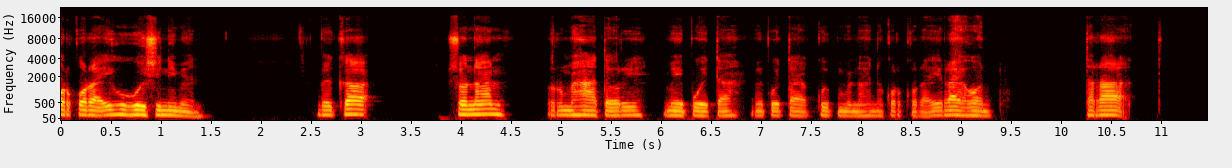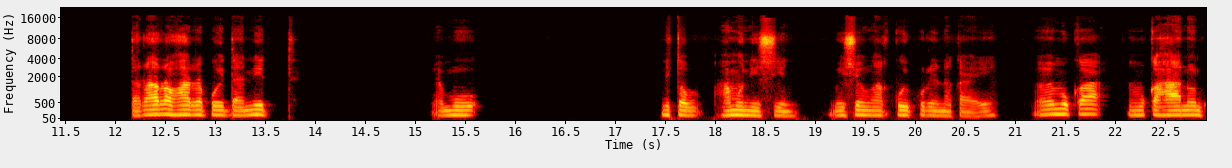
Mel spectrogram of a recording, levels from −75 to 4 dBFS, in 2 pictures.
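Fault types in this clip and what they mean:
generation loss: Swirly, hollow, smeared speech with blurred attacks and nothing above 17.1 kHz, likely from about five repeated AAC-LC encodes near 96 kbit/s.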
